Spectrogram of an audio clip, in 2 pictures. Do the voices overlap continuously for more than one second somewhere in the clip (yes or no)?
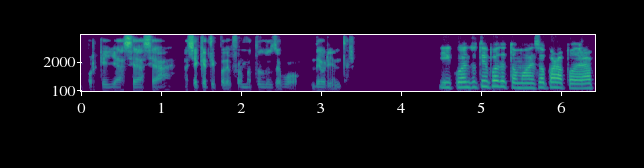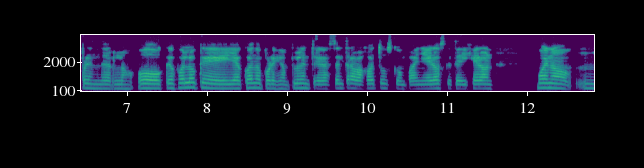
no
